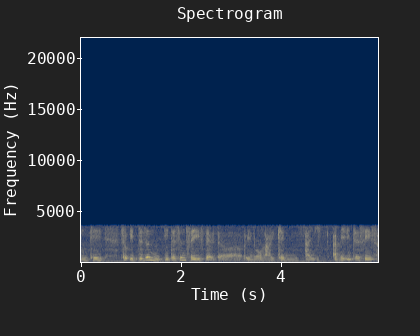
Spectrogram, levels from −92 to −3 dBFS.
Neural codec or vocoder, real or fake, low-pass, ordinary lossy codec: vocoder, 44.1 kHz, 128 mel bands, Pupu-Vocoder; fake; 3.6 kHz; none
